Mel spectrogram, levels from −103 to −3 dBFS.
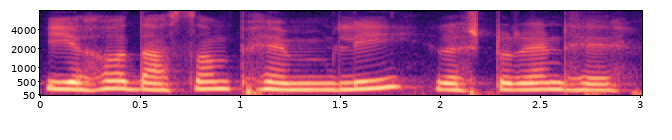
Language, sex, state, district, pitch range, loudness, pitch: Hindi, female, Jharkhand, Ranchi, 225-255 Hz, -16 LUFS, 235 Hz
